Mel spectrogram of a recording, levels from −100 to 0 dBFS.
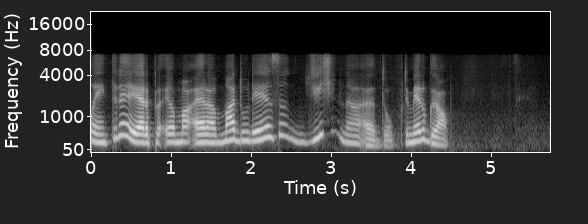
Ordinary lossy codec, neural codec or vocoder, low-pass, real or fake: none; codec, 16 kHz, 0.7 kbps, FocalCodec; 7.2 kHz; fake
